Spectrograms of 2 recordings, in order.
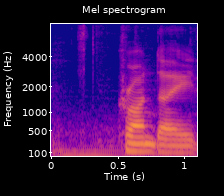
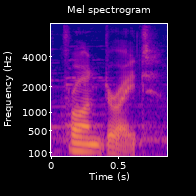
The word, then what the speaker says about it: Chondrite: Like, I got some manganese ore, Krondite, and some raw star quartz, which and ambrosial water. All 4 of these are used for Grand Company turn-ins. Like right now, it's actually Chondrite. That's how you say it.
